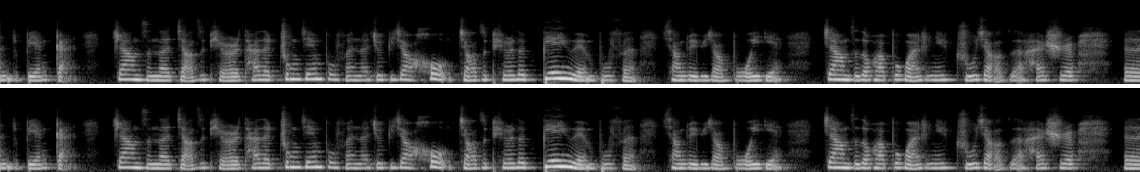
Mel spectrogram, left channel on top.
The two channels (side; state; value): both; identical; correlation 1.00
